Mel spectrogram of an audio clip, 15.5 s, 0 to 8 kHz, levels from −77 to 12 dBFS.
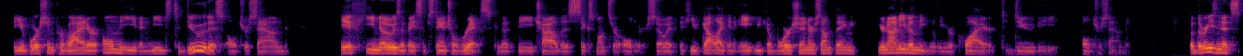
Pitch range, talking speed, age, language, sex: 90-115 Hz, 190 wpm, 20-39, English, male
